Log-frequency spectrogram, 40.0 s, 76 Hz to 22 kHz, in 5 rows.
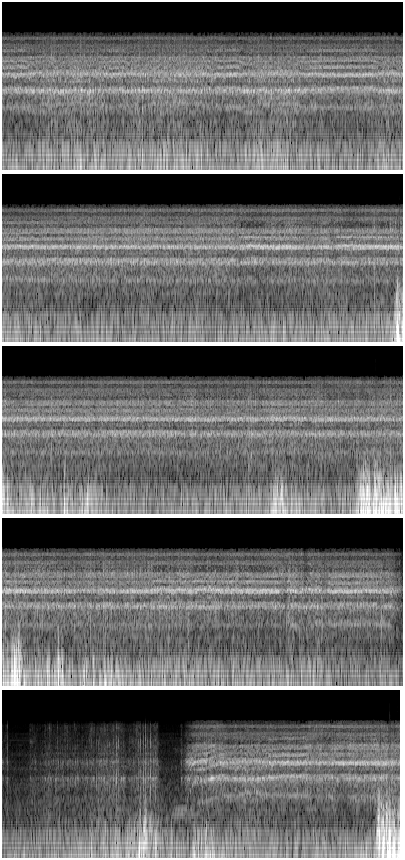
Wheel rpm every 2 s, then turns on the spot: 160, 160, 160, 160, 160, 160, 160, 160, 160, 160, 160, 160, 160, 160, 160, 150, 20, 20, 150, 160.
32-34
